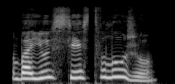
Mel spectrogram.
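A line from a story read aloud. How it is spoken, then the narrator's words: Cheerful, dismissive. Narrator (Russian): весело отмахнулась она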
